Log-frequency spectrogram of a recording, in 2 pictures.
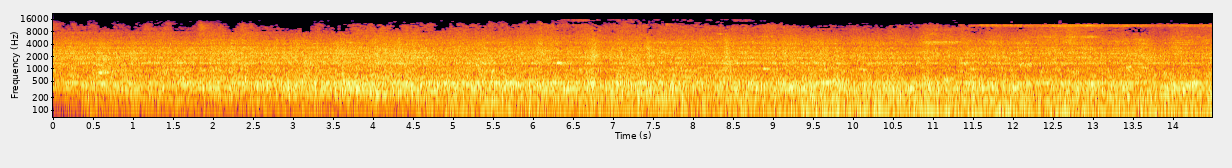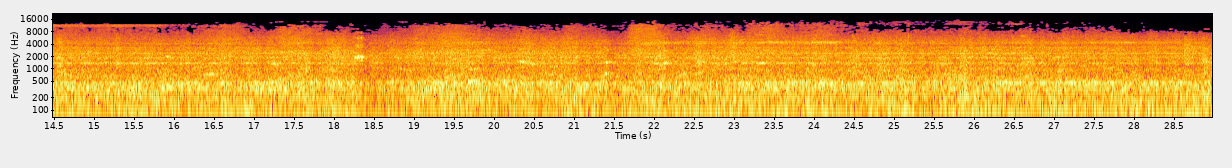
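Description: Long freight train of hopper wagons rolling past: a continuous, steady rumble of wheels on rail, with a few faint steady tones running through it.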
